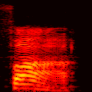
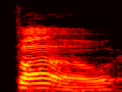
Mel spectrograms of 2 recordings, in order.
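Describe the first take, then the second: First: The vowel sounds like 'uh', as in fun. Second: The vowel sounds like 'oh', as in foe. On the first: The speaker calls it right. "it's pronounced fa" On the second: The speaker calls it wrong. "it's not pronounced foe"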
